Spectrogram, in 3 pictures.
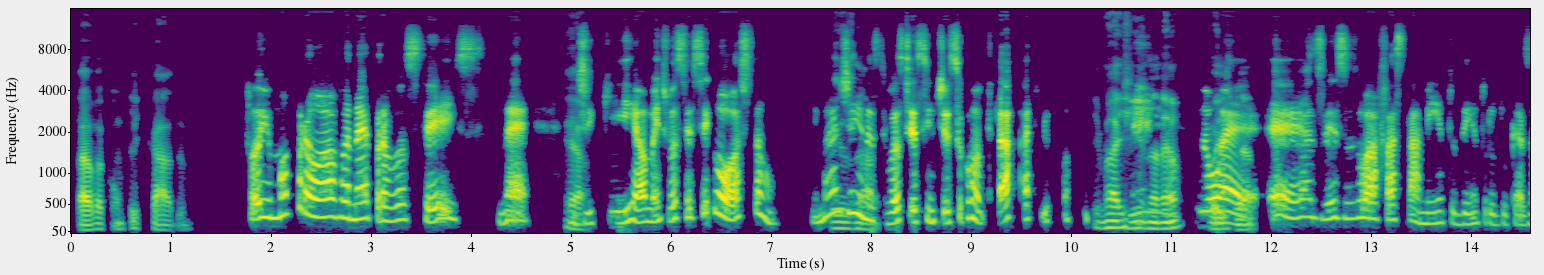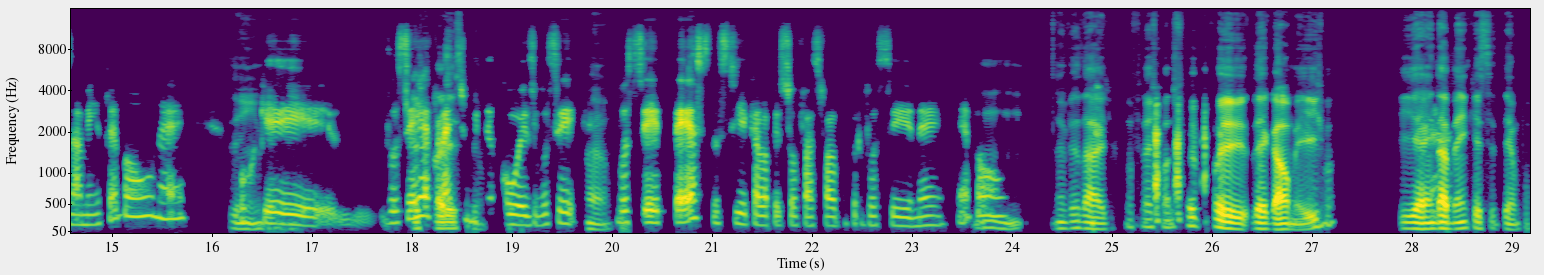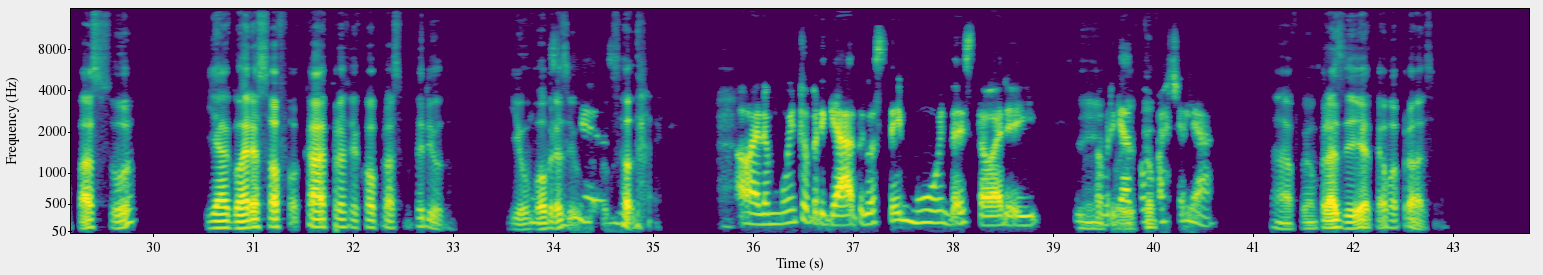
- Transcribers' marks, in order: static; laughing while speaking: "se você sentisse o contrário"; laugh; chuckle
- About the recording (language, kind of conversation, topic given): Portuguese, podcast, Como foi receber uma notícia que mudou completamente os seus planos?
